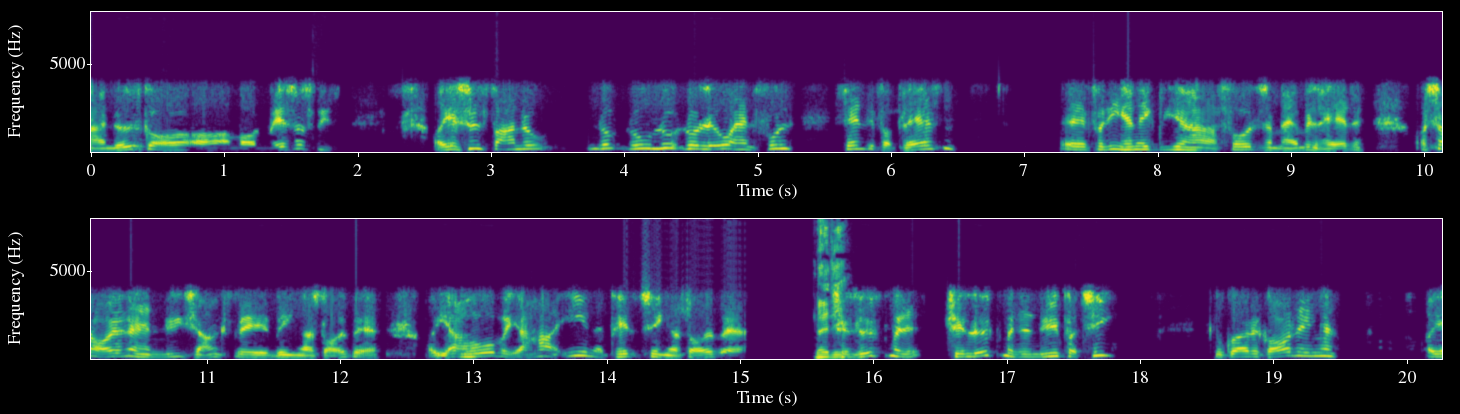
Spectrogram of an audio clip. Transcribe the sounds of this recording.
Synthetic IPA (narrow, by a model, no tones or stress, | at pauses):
ɑænøðˠɡ̥ɒ̰ːɒmɒːd̥n̩mesɐsmid̥ | ʔɒ̽jɑ̈ɪsynsb̥ɑ̈ːnu | nunununuleʊɐhænfulsd̥en̰d̥ifɒ̽pʰlæsn̩ | øfɒd̥ḭːɦæne̝ɡ̥əliːɦɑ̈fɔ̽ːð̩̥ˠe̝sɒ̽mhænʋe̝lɦæd̥e̝ʔɒ̽sɒ̽ɒ̽ɪnɐhænnːy̰ːɕɑ̈ŋsəʋe̝ʋe̝ŋɐsd̥ɒ̽ɪb̥æɐ̰ʔɒ̽jɑ̈ɪɦɔːb̥ɐjɑ̈ɪɦɑ̈ʔe̝næpʰen̰t͡sʰe̝ŋɐsd̥ɒ̽ɪb̥æɐ | eløɡ̥̚met͡sʰe̝lːøɡ̥̚med̥e̝nyːəpʰɑ̈t͡sʰḭː | d̥uɡ̥ɶɐɾe̝ɡ̥ɒ̽d̥eŋə | ʔɒ̽j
